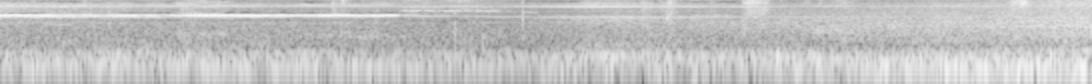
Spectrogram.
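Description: Passenger train running along the platform, a steady low rumble with a thin high steady tone that stops about two seconds in; the rumble grows louder near the end.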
